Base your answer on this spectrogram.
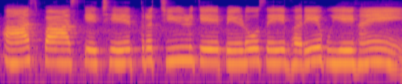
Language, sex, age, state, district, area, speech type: Hindi, female, 60+, Madhya Pradesh, Balaghat, rural, read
